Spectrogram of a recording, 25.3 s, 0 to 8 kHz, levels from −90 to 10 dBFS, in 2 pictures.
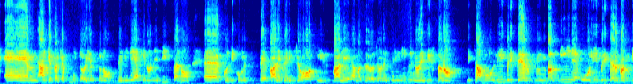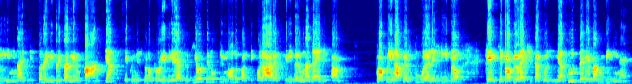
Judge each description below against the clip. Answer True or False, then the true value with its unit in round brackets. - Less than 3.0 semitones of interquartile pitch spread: True (2.5 semitones)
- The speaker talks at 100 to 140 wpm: False (165 wpm)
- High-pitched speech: True (210 Hz)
